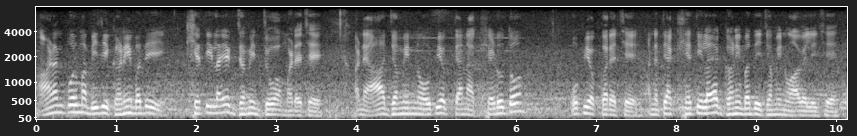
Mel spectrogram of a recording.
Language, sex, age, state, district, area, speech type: Gujarati, male, 18-30, Gujarat, Junagadh, rural, spontaneous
